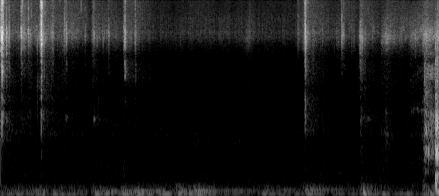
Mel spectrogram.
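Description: A few scattered light clicks from a toy coil spring being handled, its coils knocking together, over a low steady room hum.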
